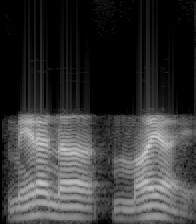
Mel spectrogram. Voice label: punjabi my name is Maya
